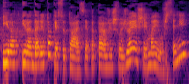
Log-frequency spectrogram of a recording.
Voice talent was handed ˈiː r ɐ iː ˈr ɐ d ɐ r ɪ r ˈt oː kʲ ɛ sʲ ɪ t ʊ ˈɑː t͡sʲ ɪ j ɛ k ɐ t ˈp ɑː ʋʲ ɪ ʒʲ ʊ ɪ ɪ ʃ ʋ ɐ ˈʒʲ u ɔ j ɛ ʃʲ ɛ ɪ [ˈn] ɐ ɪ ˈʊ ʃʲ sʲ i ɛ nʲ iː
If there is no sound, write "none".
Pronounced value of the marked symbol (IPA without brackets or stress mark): m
